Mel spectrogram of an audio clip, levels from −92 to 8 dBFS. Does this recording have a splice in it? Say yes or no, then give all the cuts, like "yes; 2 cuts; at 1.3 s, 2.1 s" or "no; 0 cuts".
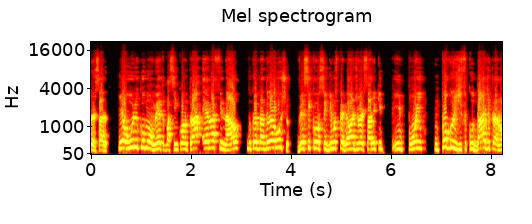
yes; 1 cut; at 4.0 s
